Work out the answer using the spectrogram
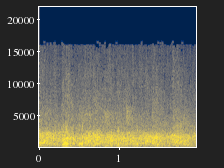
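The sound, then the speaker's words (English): Audience applause at a live show: a steady, dense wash of clapping held at an even level for the whole stretch, with faint voices murmuring underneath. “Round of applause.”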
